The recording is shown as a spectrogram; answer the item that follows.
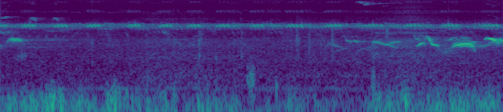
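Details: Grasshoppers stridulating in a meadow in May: a thin, high, steady pulsed buzz repeating rapidly throughout, with scattered bird chirps and twitters above and low rumbling wind underneath.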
